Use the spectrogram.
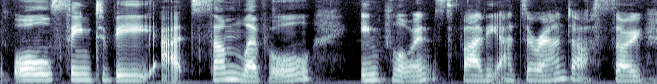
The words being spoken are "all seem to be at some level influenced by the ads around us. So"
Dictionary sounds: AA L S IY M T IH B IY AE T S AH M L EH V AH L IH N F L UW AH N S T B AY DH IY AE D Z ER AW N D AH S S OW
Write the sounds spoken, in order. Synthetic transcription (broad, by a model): AA L S IY M T IH B IY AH T S AH M L EH V AH L IH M F L UW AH N S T B AY DH IY AE D Z ER AW N D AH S S OW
